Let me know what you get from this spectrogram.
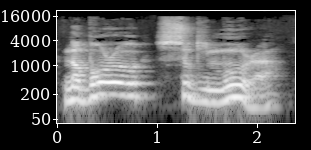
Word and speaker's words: Noboru Sugimura: And the Resident Evil writer, okay, oh God, here goes my pronunciation. Noboru Sugimura. – Nice.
